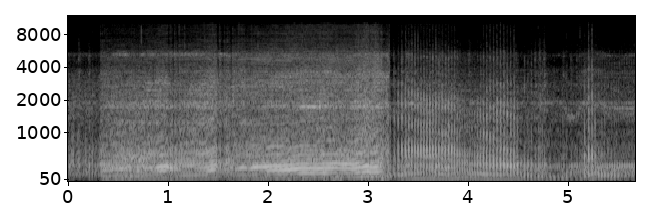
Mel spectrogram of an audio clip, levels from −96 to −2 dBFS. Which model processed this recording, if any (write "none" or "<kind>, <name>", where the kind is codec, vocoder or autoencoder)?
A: none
